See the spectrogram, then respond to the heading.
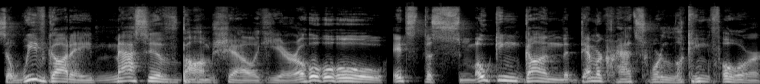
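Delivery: put-on thrilled sarcasm with a drawn-out "oh". Host introduces the next accusation to viewers: sarcastic mock excitement. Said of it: "I'm sure you can sense the sarcasm in my voice".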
